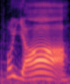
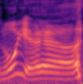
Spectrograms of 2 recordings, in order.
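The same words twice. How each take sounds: First: It is said in a Midwestern accent. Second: It is shouted like Kool-Aid Man, no regional accent.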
